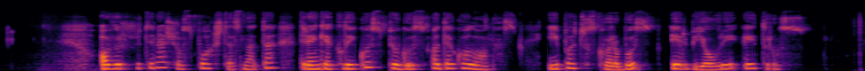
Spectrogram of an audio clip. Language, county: Lithuanian, Vilnius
